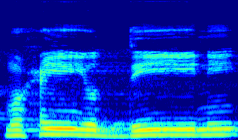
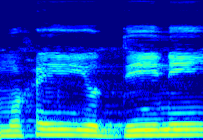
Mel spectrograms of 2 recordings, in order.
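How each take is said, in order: No difference in how they are said.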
